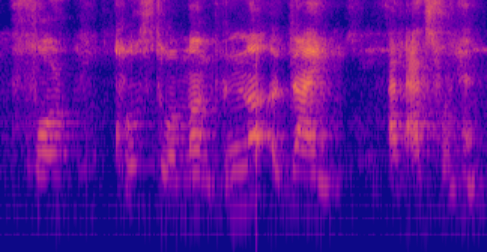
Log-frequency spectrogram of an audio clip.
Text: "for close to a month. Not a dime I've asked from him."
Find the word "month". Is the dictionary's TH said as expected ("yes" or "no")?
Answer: yes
